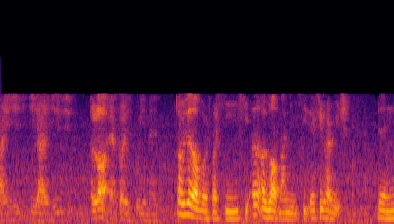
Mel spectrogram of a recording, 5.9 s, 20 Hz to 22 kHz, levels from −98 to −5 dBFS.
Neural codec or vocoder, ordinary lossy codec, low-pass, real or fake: none; AAC, 16 kbps; 7.2 kHz; real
